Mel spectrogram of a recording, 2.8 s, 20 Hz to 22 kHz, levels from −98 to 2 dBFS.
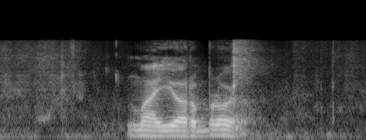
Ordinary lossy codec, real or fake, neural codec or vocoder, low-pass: none; fake; codec, 16 kHz, 4 kbps, X-Codec, HuBERT features, trained on LibriSpeech; none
